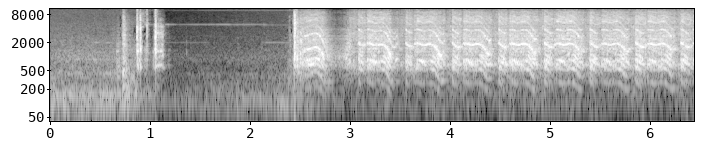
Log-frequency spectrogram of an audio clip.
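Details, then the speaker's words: 2006 Honda Odyssey 3.5 that quit while driving, cranks but won't start, during a compression test: starter spins quickly and evenly at about two beats a second with no firing; gauge stays at zero, no compression. "all right where we at I stayed at zero oh what does that mean civy it means it doesn't have compression in that cylinder that's bad"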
